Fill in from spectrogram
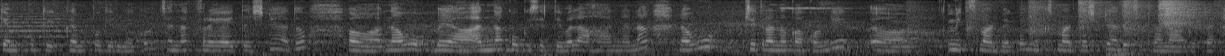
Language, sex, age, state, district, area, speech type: Kannada, female, 18-30, Karnataka, Mysore, urban, spontaneous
